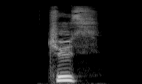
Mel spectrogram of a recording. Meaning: bye, cheers, ciao
- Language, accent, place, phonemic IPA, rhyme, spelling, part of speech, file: German, Germany, Berlin, /t͡ʃʏs/, -ʏs, tschüss, interjection, De-tschüss.ogg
